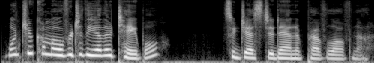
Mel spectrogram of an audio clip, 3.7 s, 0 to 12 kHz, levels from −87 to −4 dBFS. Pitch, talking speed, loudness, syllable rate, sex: 245 Hz, 175 wpm, -16 LUFS, 6.0 syllables/s, female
